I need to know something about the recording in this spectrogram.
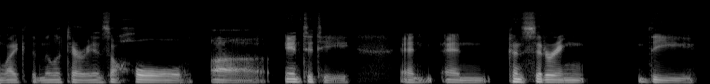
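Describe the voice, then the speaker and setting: Male panel podcaster, lowish pitch, very dry sound, casual and hesitant delivery. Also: no room sound. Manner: hesitant, halting, circles around his point. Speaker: podcast co-host.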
